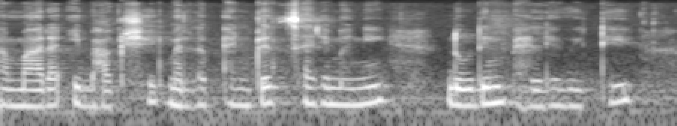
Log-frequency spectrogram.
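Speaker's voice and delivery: soft, hushed whisper.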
